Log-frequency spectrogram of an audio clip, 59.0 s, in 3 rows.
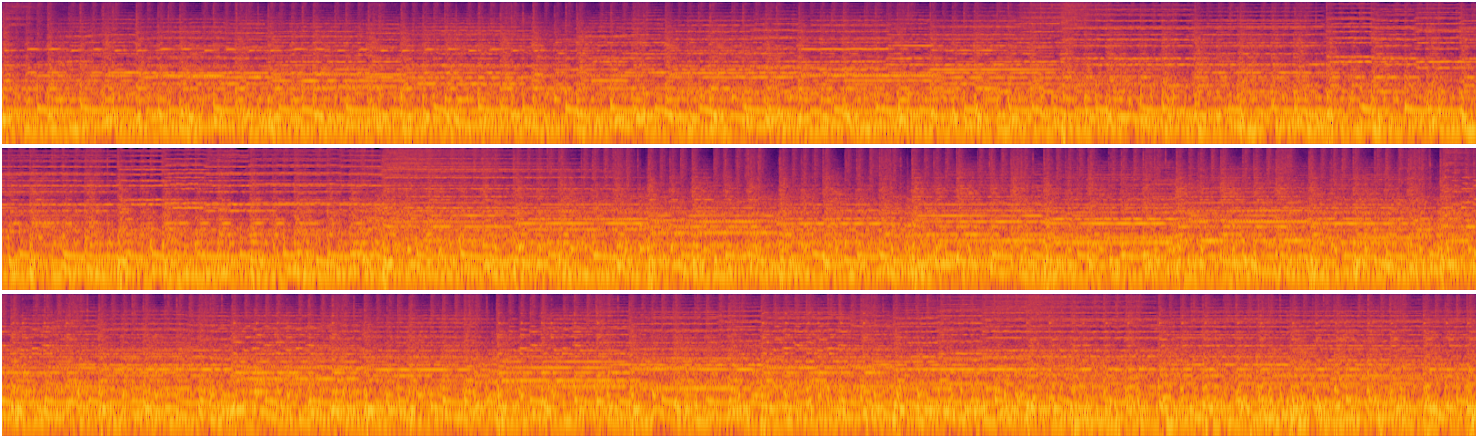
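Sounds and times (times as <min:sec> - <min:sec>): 
battle music loop: 0:00.0 - 0:58.9.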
